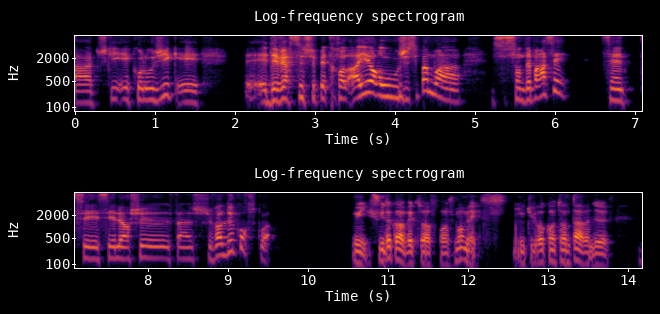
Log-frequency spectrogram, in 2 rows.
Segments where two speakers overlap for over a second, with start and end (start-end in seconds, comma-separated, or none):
none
